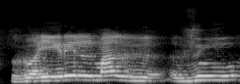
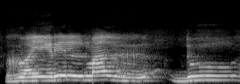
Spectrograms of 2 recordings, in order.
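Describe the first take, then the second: First: Air escapes, making the d sound buzzy. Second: The d is stopped cleanly with no air. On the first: The speaker calls it wrong. "Ini contoh salah... ada udaranya" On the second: The speaker calls it right. "Yang benar bersih"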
